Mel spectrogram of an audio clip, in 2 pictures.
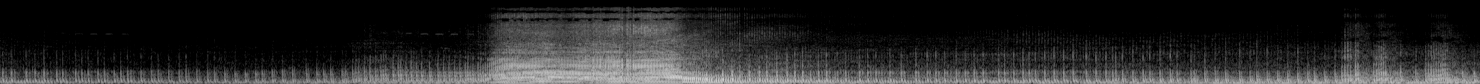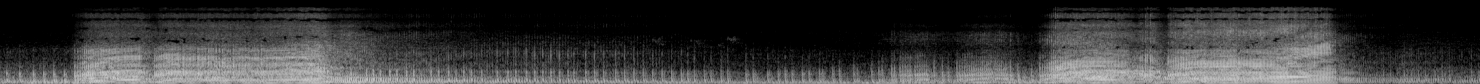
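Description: Ruckus-style scooter's 310cc Yamaha engine idling and being revved three times. Each rev climbs in pitch, is held for about two seconds, then falls back to idle.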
